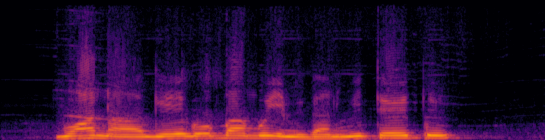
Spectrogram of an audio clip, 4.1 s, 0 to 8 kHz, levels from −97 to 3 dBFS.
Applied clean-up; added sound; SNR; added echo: neural separator model SepFormer DNS4.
